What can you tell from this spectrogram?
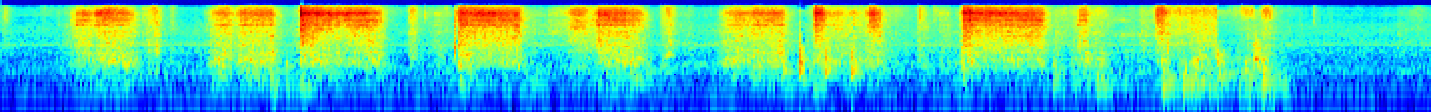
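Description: Hand plane being pushed along a wooden board in repeated rasping strokes, about one a second, nine or so in all, stopping near the end. The surface is now flat enough that each stroke lifts a full shaving.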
